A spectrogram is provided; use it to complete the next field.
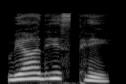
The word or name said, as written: ವ್ಯಾಧಿಸ್ಥ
